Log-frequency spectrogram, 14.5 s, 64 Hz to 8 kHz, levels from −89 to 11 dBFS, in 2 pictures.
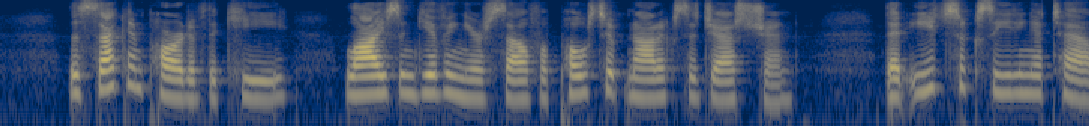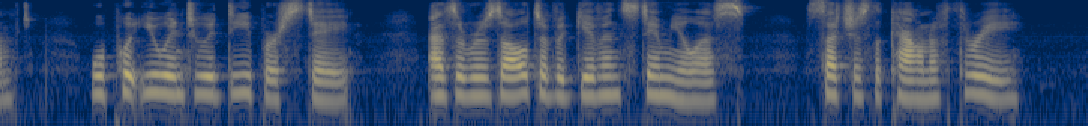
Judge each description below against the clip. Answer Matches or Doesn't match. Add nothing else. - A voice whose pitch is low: Doesn't match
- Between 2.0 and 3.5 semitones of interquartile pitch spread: Matches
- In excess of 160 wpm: Doesn't match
